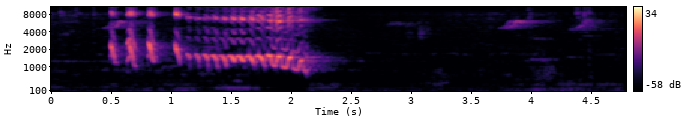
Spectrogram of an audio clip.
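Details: Large-bodied Black-naped oriole with a loud voice, used as a lure and tutor for captive songbirds: three sharp, ringing notes, then a nasal, buzzy series of about ten quick notes that drift downward, followed by a faint low hum.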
